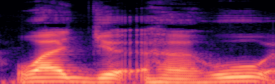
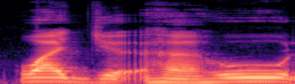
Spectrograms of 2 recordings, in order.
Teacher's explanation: Maka namanya itu qalqalah sugro. Nah, qalqalah sugro, qalqalah kecil. Jadi pantulannya itu kecil saja.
